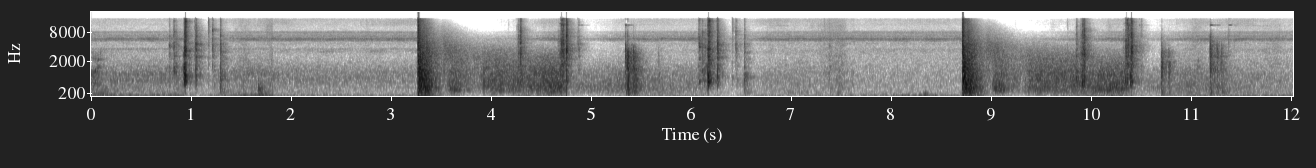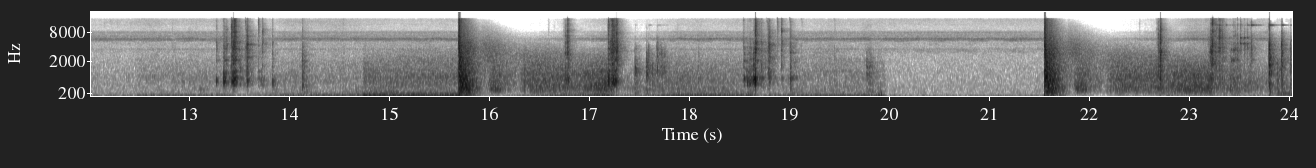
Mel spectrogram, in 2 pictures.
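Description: A 6.5x47 Lapua bolt-action rifle fires four shots, spaced about five to seven seconds apart, each a sharp crack with a short echoing tail. Between shots the bolt is worked with metallic clicks and clacks as the spent case is ejected and a new round chambered.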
